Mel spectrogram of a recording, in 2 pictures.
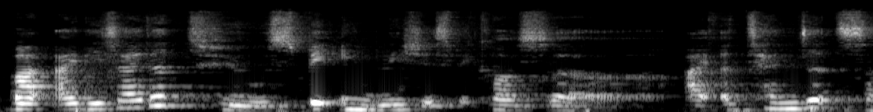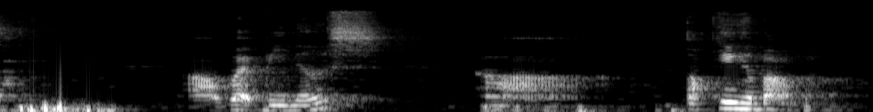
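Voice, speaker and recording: A woman's voice: fairly low pitch, expressive, slow. A young Malaysian woman with a Malaysian accent, Mandarin her first language, talking hesitantly in a personal vlog with many fillers and restarts. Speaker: vlogger. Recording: echoey room.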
